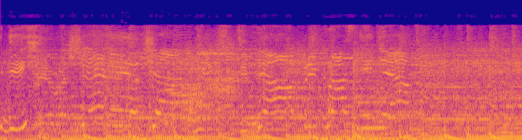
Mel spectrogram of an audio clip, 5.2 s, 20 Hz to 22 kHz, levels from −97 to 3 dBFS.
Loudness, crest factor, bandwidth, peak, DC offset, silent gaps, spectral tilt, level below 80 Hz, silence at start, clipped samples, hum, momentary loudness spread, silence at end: -16 LUFS; 14 dB; 11 kHz; -4 dBFS; under 0.1%; none; -3.5 dB/octave; -24 dBFS; 0 s; under 0.1%; none; 2 LU; 0 s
